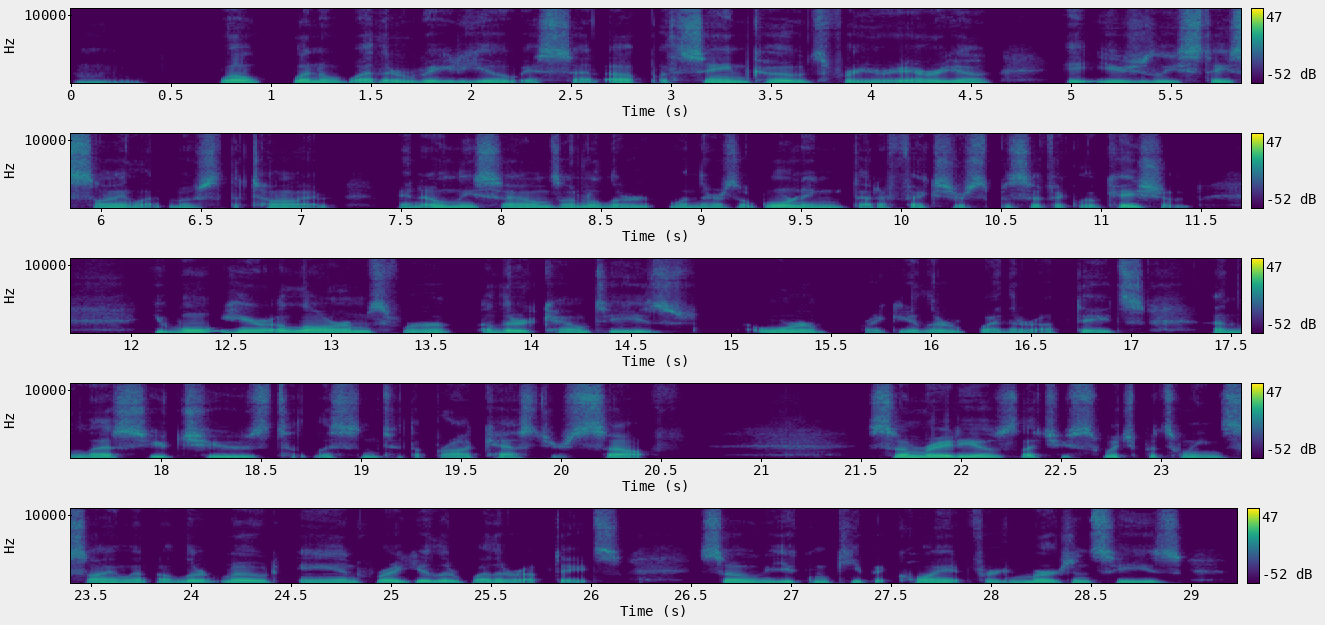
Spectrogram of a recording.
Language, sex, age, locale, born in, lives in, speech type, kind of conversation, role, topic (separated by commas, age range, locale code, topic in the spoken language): English, male, 25-29, en-US, United States, United States, read, expert-assistant, expert, Why do some phones not get emergency alerts?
